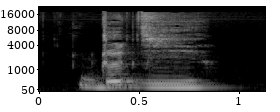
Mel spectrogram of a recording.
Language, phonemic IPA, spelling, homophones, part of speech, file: French, /ɡɔ.dij/, godille, godillent / godilles, noun / verb, LL-Q150 (fra)-godille.wav
- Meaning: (noun) 1. sculling oar 2. wedeln; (verb) inflection of godiller: 1. first/third-person singular present indicative/subjunctive 2. second-person singular imperative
